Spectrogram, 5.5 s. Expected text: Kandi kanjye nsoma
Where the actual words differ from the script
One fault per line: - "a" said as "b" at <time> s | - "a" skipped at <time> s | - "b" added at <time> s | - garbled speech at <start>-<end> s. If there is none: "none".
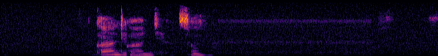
none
